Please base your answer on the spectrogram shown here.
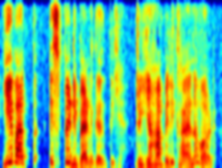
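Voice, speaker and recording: A woman's voice: mid-range voice, sing-song, normal speed. A woman teaching a grammar lesson, patiently repeating points and checking in with her students. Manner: addresses students as "बेटा".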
